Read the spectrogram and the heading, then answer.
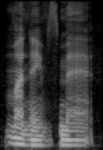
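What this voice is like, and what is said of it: Jokingly deep, low voice. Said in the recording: “My voice is not that low.”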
